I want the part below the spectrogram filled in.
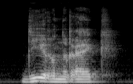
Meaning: animal kingdom, the regnum Animalia
- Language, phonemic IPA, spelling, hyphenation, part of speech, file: Dutch, /ˈdiː.rə(n)ˌrɛi̯k/, dierenrijk, die‧ren‧rijk, noun, Nl-dierenrijk.ogg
